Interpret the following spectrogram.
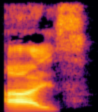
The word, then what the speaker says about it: eyes: was my eyes hurt the only difference in pronunciation between eyes and ice is the voiced Z and the unvoiced well maybe you're thinking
